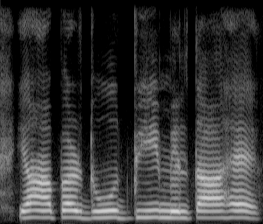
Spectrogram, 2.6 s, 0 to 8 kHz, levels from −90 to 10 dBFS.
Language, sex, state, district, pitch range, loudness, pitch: Hindi, female, Uttar Pradesh, Hamirpur, 235-245 Hz, -14 LUFS, 240 Hz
